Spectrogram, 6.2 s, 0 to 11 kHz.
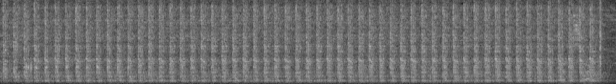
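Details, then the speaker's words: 1999 Toyota Tacoma with random misfire and P0305, spark present at cylinder 5, cranked with pedal floored, mic on engine: steady, evenly spaced chuff with no weak beats; compression is fine, single-cylinder misfire suspected. "You will agree that is not a compression problem."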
